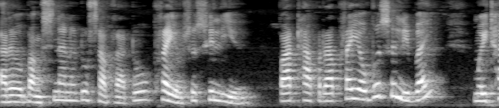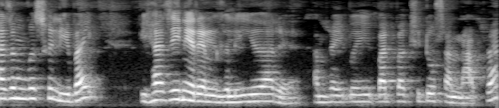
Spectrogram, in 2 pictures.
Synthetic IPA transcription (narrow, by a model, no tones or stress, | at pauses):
aɾɯbaŋsinanɯdɔsapʰɾatɔpʰɾajawsɯsɯlijɯ | b̥atʰapʰɾapʰɾajawbɯsɯlibaj | mɯjtʰazɯŋbɯsɯlibaj | b̥iɦazeneɾelɡɯlɯjɯaɾɯamɾajbɯjbat̚bak̚sidɔsana̰pʰɾa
